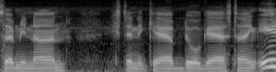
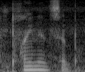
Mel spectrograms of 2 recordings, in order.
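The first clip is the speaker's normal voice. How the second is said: "Plain and simple" breathed as a whisper; 3 semitones higher, 10 dB quieter than usual. Acted. Truck guy whispering his tagline to the viewers. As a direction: hush it like a secret.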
